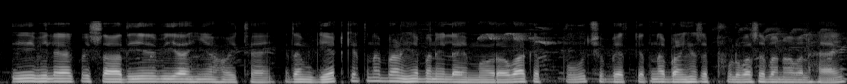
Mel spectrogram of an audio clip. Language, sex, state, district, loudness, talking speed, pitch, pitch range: Magahi, male, Bihar, Jahanabad, -25 LUFS, 190 wpm, 120 Hz, 115-130 Hz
